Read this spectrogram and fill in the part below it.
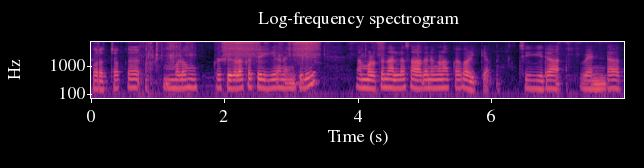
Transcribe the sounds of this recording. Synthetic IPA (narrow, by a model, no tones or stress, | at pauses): kurɐt͡ɕːo̞kːe̞nɐmːɐɭum | krɨʂiɣɐɭo̞kːe̞t͡ɕe̞jːaːɳe̞ŋɡil | nɐmːɐɭkɨnɐlːɐsaːd̪ʱɐnɐŋːɐɭokːekɐɻikʲːa̰ːm | t͡ɕiːɾaʋeɳɖaː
